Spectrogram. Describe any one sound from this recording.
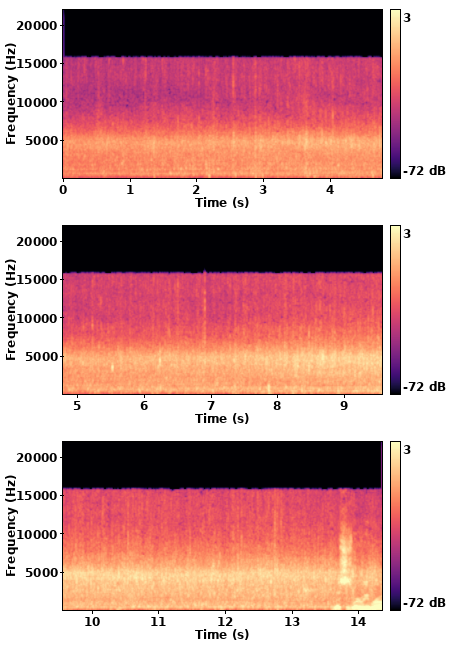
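A shallow creek trickles over stones, growing louder.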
